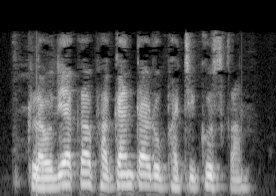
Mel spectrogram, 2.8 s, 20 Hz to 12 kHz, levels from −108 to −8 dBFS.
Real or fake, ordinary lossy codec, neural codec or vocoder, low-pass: real; AAC, 48 kbps; none; 7.2 kHz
